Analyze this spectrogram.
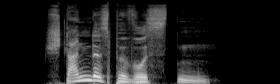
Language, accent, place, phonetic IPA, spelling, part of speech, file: German, Germany, Berlin, [ˈʃtandəsbəˌvʊstn̩], standesbewussten, adjective, De-standesbewussten.ogg
- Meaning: inflection of standesbewusst: 1. strong genitive masculine/neuter singular 2. weak/mixed genitive/dative all-gender singular 3. strong/weak/mixed accusative masculine singular 4. strong dative plural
